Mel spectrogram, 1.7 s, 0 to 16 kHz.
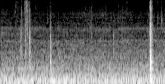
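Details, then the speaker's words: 2012 Chevrolet Equinox, 9 years old, cabin while driving: faint ticks then two sharp clicks a quarter second apart behind the dash from a broken blend door actuator skipping. "my blend door actuator breaks this is all happening at once okay that that's the most annoying thing i've ever heard"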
